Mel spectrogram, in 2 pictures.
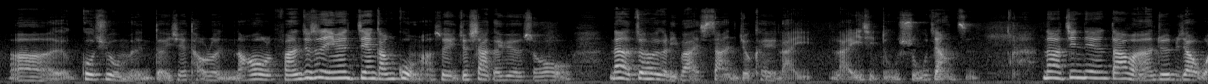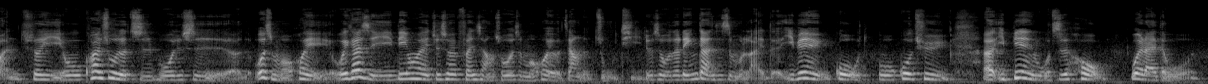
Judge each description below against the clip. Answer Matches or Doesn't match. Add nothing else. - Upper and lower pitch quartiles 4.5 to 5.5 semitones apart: Doesn't match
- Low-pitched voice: Doesn't match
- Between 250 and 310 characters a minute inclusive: Doesn't match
